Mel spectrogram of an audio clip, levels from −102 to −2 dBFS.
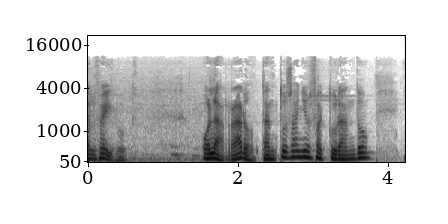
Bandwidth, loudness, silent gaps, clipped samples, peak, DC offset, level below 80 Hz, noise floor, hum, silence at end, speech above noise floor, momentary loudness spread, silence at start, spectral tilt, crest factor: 10.5 kHz; -14 LUFS; none; under 0.1%; -2 dBFS; under 0.1%; -42 dBFS; -35 dBFS; none; 0.45 s; 22 dB; 8 LU; 0 s; -9 dB/octave; 12 dB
